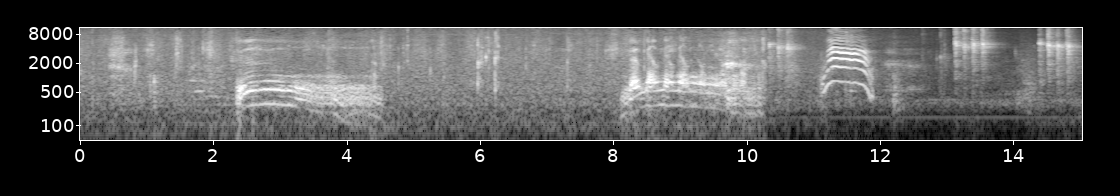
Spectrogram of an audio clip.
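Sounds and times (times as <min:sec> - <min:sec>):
cat yowling: 0:08.1 - 0:10.3, 0:11.1 - 0:12.0
kitten meowing: 0:11.1 - 0:12.0.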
